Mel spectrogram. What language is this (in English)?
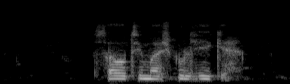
Kalasha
